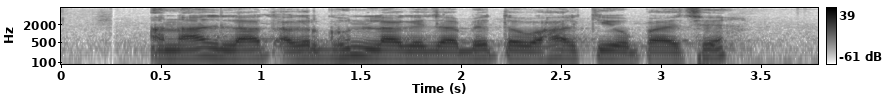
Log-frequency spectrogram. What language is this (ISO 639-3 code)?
mag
